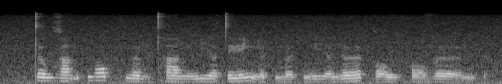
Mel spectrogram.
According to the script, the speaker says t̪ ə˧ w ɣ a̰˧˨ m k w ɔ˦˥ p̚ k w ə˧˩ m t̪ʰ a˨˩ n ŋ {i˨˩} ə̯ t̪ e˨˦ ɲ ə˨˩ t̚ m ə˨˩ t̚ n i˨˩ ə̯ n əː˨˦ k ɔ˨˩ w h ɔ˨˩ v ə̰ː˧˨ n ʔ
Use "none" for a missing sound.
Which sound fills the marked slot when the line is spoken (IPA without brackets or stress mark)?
i˨˩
